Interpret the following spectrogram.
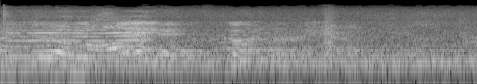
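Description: Overlapping voices of people talking, clearest in the first second and then fainter chatter.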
